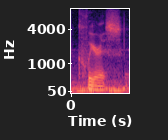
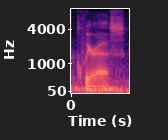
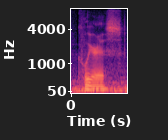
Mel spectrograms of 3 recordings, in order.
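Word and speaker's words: cuirass: Apparently it's queerus, or queer-ass. It's a French word, apparently. The more you know. So I'm gonna say queerus.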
